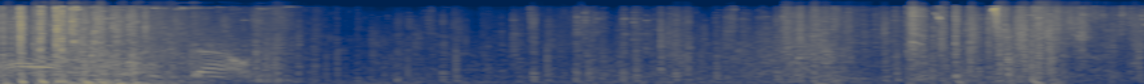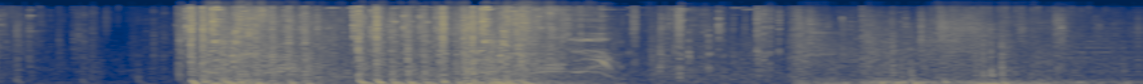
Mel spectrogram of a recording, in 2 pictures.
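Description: Gunfire in the Modern Warfare multiplayer video game: dense bursts of automatic shots and bangs that come and go in loud waves, with voices talking over parts of it.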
